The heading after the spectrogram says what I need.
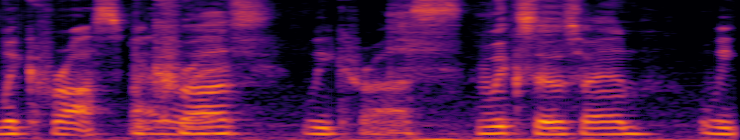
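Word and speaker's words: WIXOSS: It's pronounced Wicross.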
